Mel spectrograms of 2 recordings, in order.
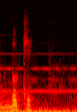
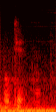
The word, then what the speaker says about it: bokeh: C'est un bokeh. Je suis pas sûr d'avoir enchaîné. Comment ça se prononce, ça s'écrit.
